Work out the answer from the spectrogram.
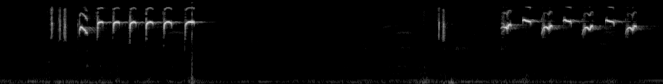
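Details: White-rumped shama firing off 'nembak' phrases in clear voice: a crisp series of six identical high sharp notes repeated rapidly, a pause with a click, then a run of quick twisting high whistles.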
